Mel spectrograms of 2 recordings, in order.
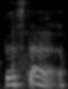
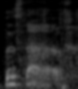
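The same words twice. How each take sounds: First: Said in the usual way. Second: Breathy whisper, no voice. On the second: Shown as a demonstration. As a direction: whisper it to the camera. Repeating phrase, then whispered.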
